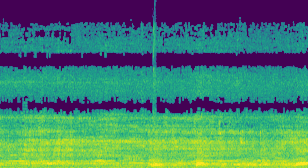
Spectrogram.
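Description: Indistinct voices of people talking, over a steady low background hum.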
